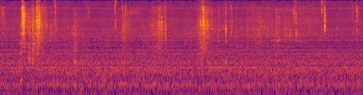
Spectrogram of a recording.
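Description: Steady hum of a car idling, heard from inside the cabin, with a few faint clicks scattered through it.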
